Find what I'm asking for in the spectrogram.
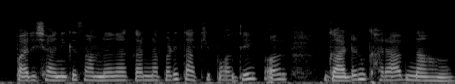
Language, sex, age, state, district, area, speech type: Hindi, female, 60+, Madhya Pradesh, Bhopal, urban, spontaneous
